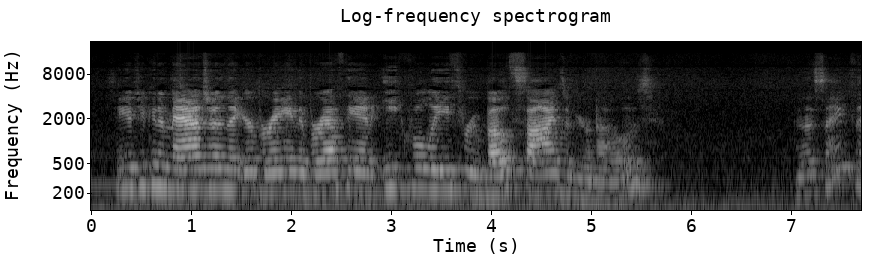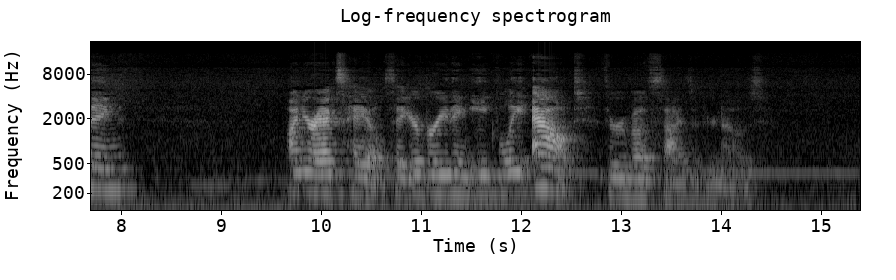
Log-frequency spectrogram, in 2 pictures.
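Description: A young woman speaks calmly and slowly, close by.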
